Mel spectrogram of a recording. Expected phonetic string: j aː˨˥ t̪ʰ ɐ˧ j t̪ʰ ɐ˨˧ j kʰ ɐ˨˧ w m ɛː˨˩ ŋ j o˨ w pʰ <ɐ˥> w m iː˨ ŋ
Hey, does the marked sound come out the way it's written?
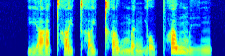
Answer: yes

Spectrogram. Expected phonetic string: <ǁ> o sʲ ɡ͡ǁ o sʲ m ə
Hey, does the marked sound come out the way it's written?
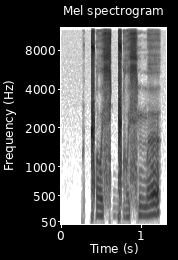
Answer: yes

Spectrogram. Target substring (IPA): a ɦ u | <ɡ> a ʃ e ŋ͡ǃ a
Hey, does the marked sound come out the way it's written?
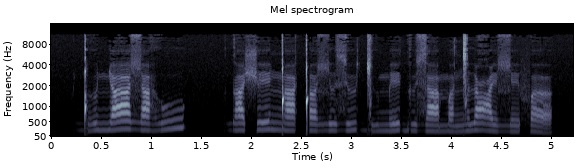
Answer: yes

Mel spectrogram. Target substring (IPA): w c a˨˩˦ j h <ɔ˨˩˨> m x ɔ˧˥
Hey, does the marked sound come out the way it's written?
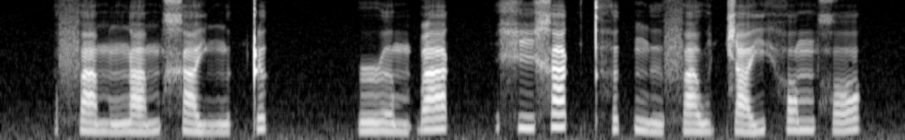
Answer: no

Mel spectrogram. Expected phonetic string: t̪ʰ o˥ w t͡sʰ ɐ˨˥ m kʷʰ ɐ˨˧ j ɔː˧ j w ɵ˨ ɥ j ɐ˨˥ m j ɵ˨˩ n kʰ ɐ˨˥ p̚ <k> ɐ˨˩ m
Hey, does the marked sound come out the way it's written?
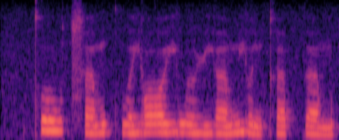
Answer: yes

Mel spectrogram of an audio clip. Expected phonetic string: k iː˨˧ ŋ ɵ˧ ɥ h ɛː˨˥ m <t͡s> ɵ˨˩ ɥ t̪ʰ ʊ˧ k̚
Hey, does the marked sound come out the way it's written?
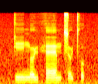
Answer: yes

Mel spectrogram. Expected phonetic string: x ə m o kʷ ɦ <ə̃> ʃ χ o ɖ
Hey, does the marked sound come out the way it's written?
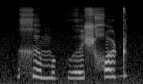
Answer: no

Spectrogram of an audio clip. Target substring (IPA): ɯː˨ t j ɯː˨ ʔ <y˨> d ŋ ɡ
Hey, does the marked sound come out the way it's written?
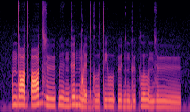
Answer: yes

